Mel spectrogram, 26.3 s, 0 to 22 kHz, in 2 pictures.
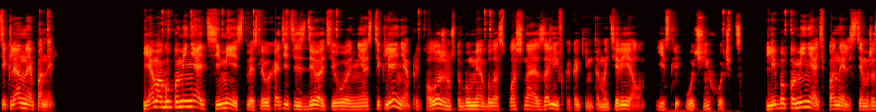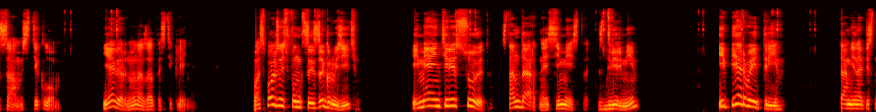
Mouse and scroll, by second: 0.5 click, 2.3 click, 2.8 click, 3.2 click, 3.7 click, 4.2 click, 4.9 click, 6.2 click, 7.2 click, 8.2 middle click, 10.8 click, 11.7 click, 14.0 click, 14.7 click, 17.8 click, 20.1 click, 22.0 click, 23.5 click, 24.1 click, 24.6 click, 25.2 click.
